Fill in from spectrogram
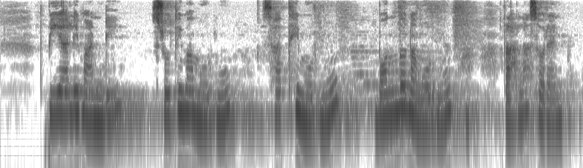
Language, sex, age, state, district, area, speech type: Santali, female, 18-30, West Bengal, Jhargram, rural, spontaneous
